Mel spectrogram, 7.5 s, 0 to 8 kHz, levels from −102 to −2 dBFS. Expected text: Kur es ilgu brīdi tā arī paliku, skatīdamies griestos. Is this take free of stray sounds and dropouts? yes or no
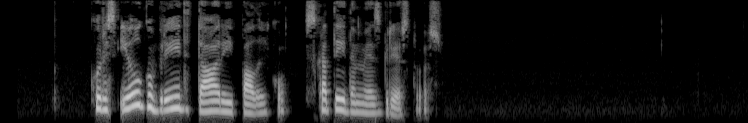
yes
